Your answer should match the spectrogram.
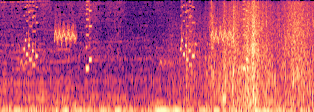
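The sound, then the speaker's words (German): Repeated high-pitched squeaks and chirps coming from behind a lighthouse, several short bursts scattered over a steady low hum, moderately loud, with no one talking. “Äh, du merkst, dass äh, dieses Piepsen äh, und diese Geräusche hinter dem Leuchtturm zu sein scheinen.”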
